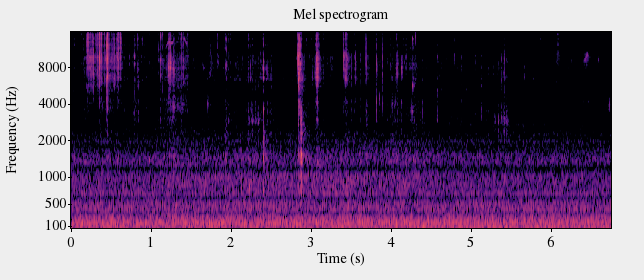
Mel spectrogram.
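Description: Quiet eating sounds of a man gnawing meat off a piece of chicken held in his fingers: soft chewing with a few short crunches and mouth clicks, one sharper click about three seconds in.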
